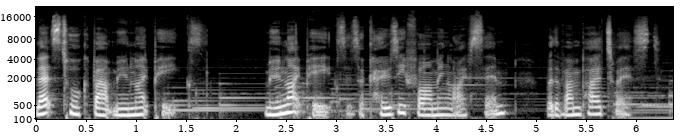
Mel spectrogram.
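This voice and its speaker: Background music can be heard. Over it, a woman speaks at a moderate speed. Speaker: game reviewer. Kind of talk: game review voiceover.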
